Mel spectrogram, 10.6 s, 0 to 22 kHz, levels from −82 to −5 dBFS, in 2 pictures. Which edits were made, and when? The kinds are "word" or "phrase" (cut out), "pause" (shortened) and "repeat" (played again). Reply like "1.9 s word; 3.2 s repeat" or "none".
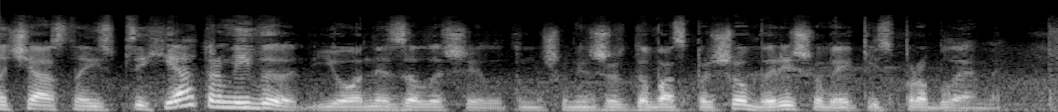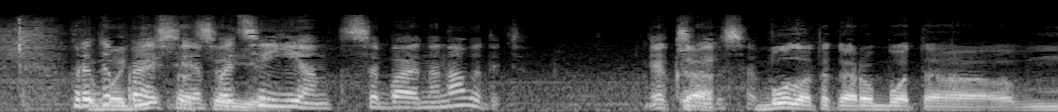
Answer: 8.8 s word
